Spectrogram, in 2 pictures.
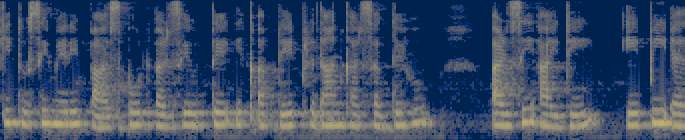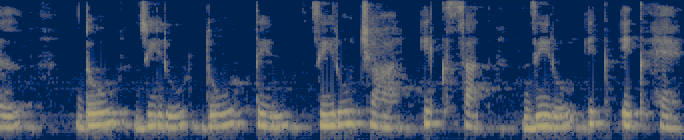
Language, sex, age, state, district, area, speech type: Punjabi, female, 30-45, Punjab, Jalandhar, urban, read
